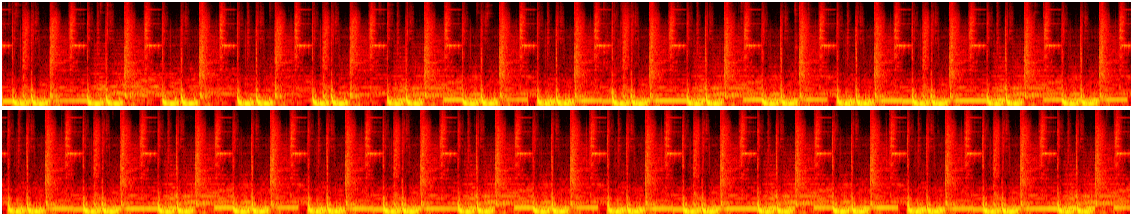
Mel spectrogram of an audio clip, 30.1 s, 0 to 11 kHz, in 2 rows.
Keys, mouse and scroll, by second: 0.1 click, 1.4-5.3 drag, 6.5 click, 8.1 ctrl+z, 9.2 shift+middle click, 10.6 ctrl+i, 13.9 click, 15.4 shift+middle click, 15.9 Tab, 16.6-19.0 shift+middle drag, 19.4-21.4 shift+middle drag, 23.3-23.8 scroll down 2, 23.8-26.9 shift+middle drag, 27.2 scroll up 2, 27.7 shift+middle click, 28.4 middle click, 29.1 shift+middle click, 29.9 middle click.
